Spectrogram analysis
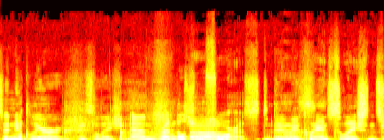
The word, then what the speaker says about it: Rendlesham: How do you spell Rendlesham. it? Rendlesham.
